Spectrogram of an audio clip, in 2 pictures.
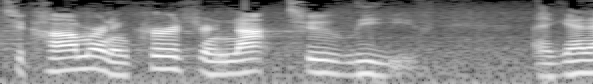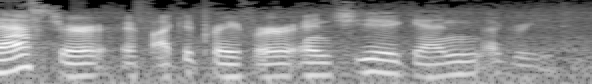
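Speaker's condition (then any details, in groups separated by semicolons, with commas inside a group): No condition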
